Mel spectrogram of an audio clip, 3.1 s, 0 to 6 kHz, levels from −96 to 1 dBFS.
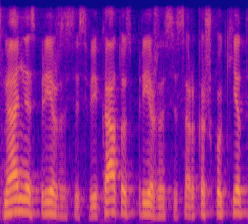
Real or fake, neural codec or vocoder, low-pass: fake; vocoder, 24 kHz, 100 mel bands, Vocos; 5.4 kHz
